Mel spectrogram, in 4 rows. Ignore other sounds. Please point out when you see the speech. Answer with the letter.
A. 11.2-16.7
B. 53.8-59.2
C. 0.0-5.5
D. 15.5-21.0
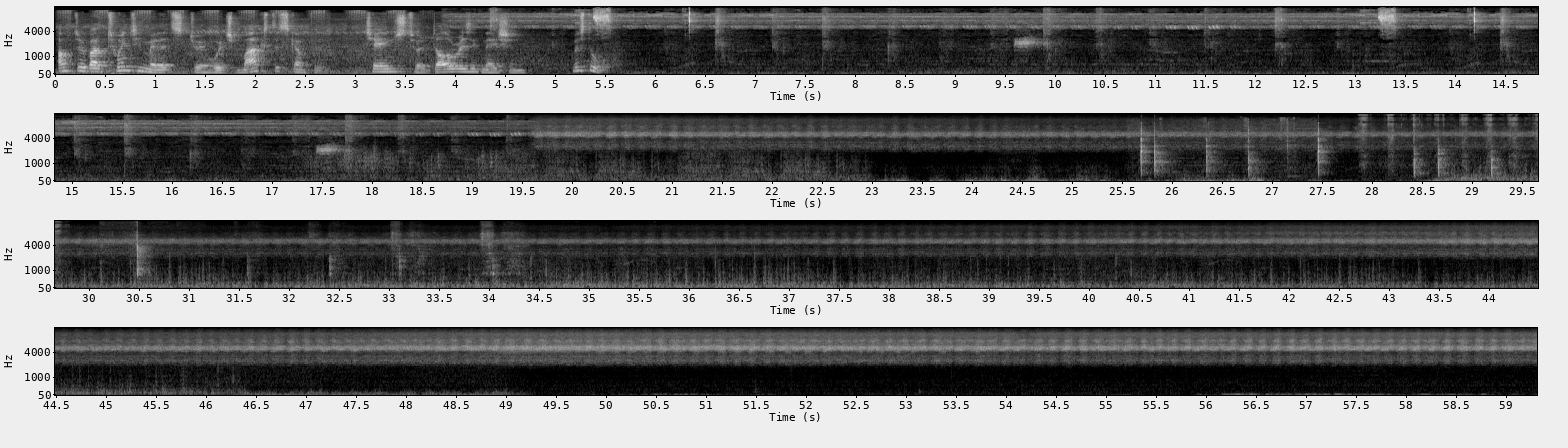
C.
